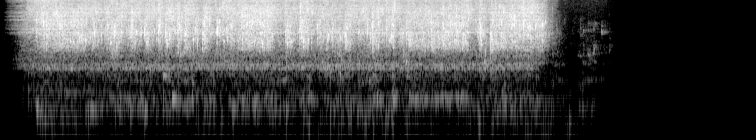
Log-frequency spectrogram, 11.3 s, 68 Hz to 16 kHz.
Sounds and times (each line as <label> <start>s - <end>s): Hand washing 0.4s - 9.2s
